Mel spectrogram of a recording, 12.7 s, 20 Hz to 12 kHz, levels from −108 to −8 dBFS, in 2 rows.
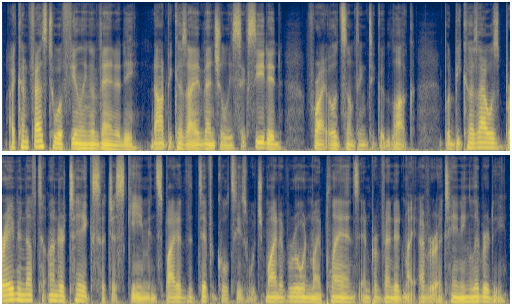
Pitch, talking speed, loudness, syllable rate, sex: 90 Hz, 210 wpm, -22 LUFS, 6.8 syllables/s, male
